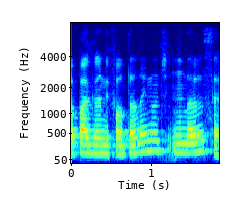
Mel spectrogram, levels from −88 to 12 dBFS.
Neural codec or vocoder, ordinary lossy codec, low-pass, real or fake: none; none; 7.2 kHz; real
